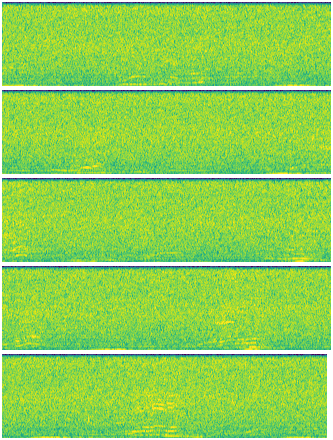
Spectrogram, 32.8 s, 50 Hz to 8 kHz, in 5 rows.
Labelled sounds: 2.5	2.8	humpback whale, 0.83 to 1.1 kHz
13.2	13.7	humpback whale, 1.1 to 1.6 kHz
16.4	16.7	humpback whale, 0.93 to 1.0 kHz
23.7	25.4	humpback whale, 0.80 to 2.8 kHz
29.0	29.6	humpback whale, 1.0 to 3.3 kHz

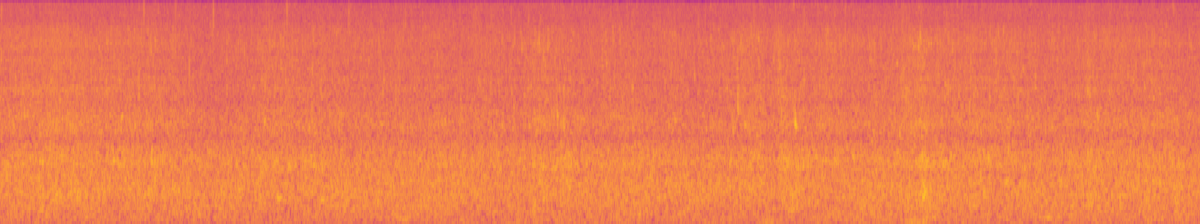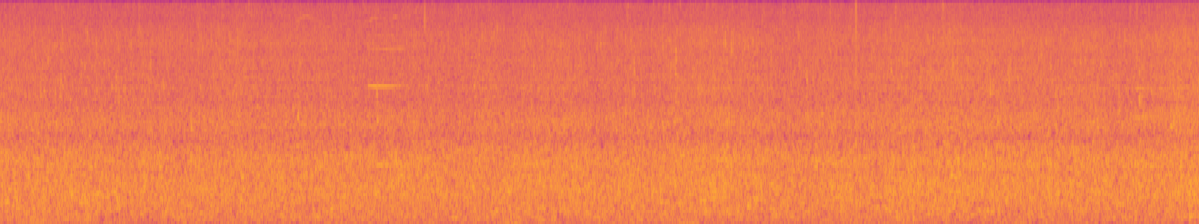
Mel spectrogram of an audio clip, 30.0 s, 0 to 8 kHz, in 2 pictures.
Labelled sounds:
19.5	20.1	killer whale, northern resident, G clan, 2.3 to 6.2 kHz

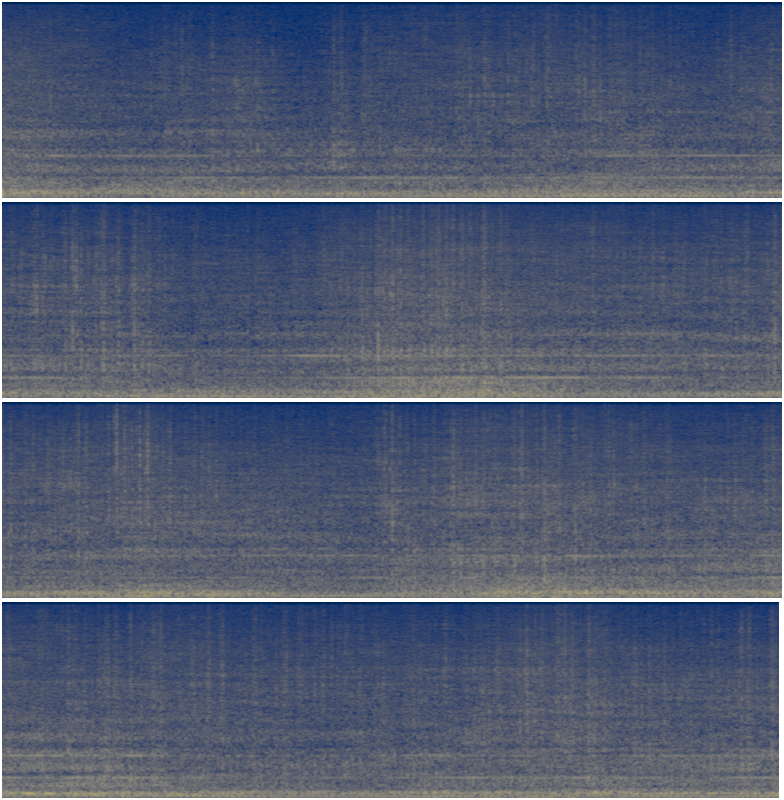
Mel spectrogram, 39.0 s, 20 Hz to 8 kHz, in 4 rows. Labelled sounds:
1.7	2.0	vessel noise, 2.0 to 2.2 kHz
14.9	15.1	vessel noise, 3.5 to 3.6 kHz

